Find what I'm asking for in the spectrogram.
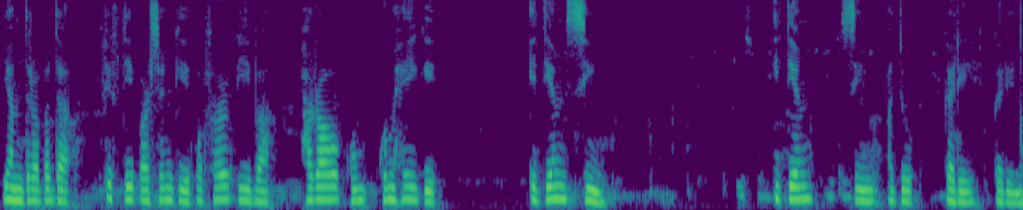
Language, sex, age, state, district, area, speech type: Manipuri, female, 60+, Manipur, Churachandpur, rural, read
